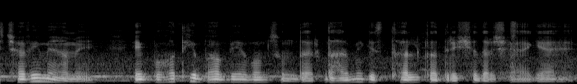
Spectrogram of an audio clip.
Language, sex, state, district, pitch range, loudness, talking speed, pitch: Hindi, male, Bihar, Kishanganj, 105-135 Hz, -27 LUFS, 175 wpm, 115 Hz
